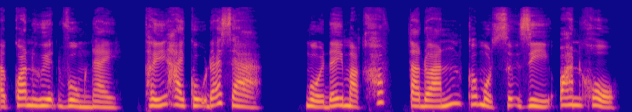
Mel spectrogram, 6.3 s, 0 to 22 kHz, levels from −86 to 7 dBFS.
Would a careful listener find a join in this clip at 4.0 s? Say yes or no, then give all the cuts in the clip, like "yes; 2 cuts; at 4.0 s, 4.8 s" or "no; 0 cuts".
yes; 2 cuts; at 1.3 s, 4.0 s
